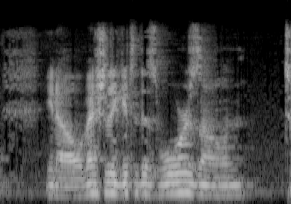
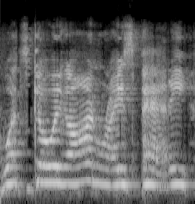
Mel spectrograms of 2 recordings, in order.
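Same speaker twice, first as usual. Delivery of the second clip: high, loud, drawn-out mock outcry; agitated demand; 11 semitones higher, 5 dB louder, slower than usual. Millie bursting in on Rice Patty, mock agitated. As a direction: call it out high and loud, stretching the words.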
